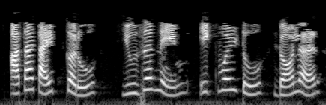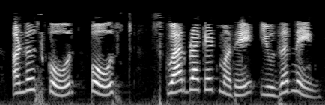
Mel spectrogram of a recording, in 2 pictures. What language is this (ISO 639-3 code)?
mar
